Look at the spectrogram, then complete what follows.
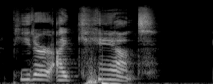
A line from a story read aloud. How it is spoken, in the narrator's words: fighting its way to his mouth, but he manages to gasp out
